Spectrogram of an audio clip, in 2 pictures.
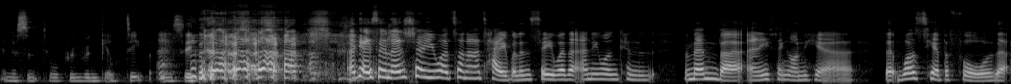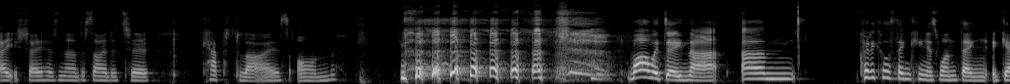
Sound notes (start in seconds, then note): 1.9 laughter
